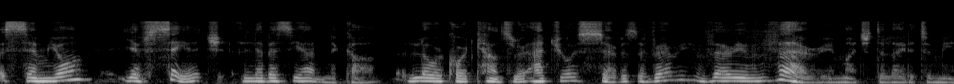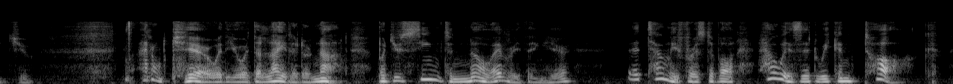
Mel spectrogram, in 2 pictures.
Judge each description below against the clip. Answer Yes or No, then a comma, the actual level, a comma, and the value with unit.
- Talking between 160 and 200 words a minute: No, average, 140 wpm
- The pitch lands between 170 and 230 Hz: No, low, 135 Hz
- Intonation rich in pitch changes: Yes, wide, 5.7 semitones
